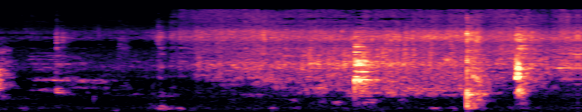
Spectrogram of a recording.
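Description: Tomatoes go into a pan of sautéed onions, starting near quiet before a hissing fry swells and settles into a steady sizzle, broken by a few sharp clinks of a utensil against the pan.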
